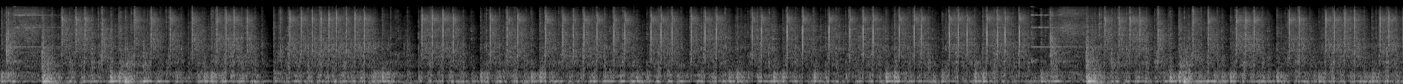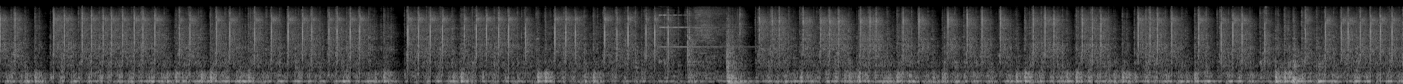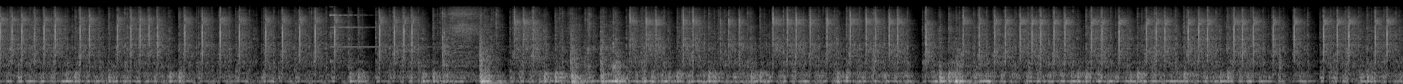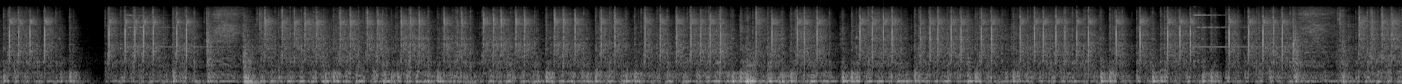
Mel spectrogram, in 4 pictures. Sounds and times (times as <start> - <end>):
Typewriter: 0.0 - 56.1.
